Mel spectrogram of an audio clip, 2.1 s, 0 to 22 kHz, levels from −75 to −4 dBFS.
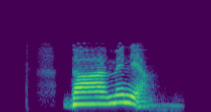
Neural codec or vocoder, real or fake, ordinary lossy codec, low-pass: codec, 16 kHz in and 24 kHz out, 0.4 kbps, LongCat-Audio-Codec, fine tuned four codebook decoder; fake; MP3, 48 kbps; 5.4 kHz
